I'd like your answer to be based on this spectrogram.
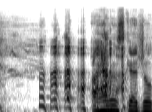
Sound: both laughing

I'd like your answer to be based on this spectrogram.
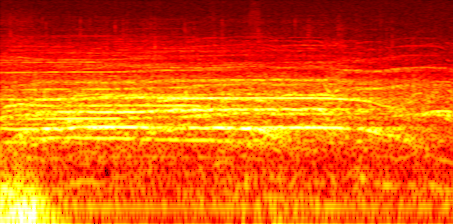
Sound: cheers and applause

